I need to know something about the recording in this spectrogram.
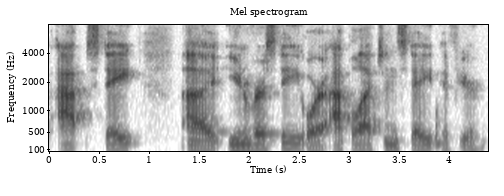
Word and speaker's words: Appalachian: So, a small uh tertiary market in Northwest North Carolina, home of App State uh University or Appalachin State if you're saying it correctly.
